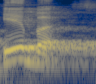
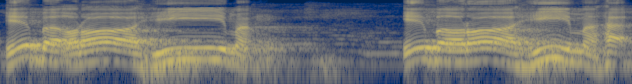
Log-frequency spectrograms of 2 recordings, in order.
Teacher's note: qalqalah sugra memantul dengan kuat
